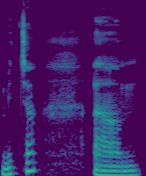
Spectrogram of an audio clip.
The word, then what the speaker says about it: Micha: This is Micha, I think is how we're pronouncing it, Micha.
